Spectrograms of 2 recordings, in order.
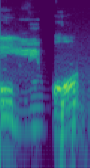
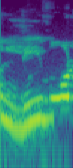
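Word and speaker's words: livre: तो लीवोर जो है, लीवोर, ठीक है, लीवर नहीं लीवोर, इसकी प्रोनाउंसिएशन होगी लीवोर। तो लीवर करेंसी जो है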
